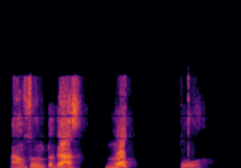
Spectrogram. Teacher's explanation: Karena ini tasdid, berarti 2 huruf. Fauqakumut tur, mut, nggak boleh ada muntur, nggak ada dengungan.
